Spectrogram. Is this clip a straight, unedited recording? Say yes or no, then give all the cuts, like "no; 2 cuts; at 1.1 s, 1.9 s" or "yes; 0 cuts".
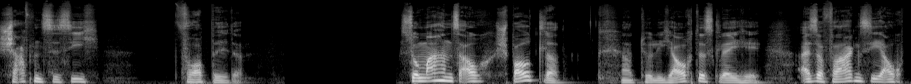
no; 2 cuts; at 6.2 s, 7.8 s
